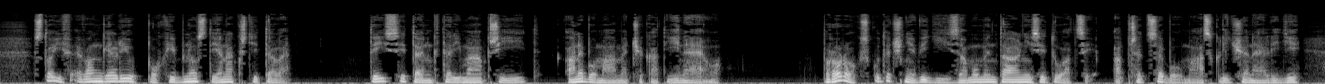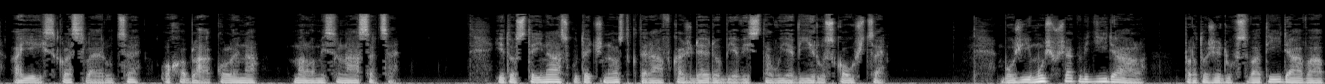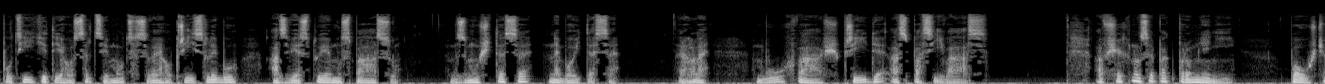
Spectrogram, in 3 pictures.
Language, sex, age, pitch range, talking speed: Czech, male, 40-59, 85-105 Hz, 125 wpm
